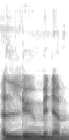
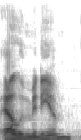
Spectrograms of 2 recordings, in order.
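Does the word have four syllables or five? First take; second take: four; five. First: The word is said with four syllables. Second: The word is said with five syllables. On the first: This is the form the speaker personally uses. "but I pronounce it aluminum" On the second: This is the form acknowledged as the proper one. "I know it's uh"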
